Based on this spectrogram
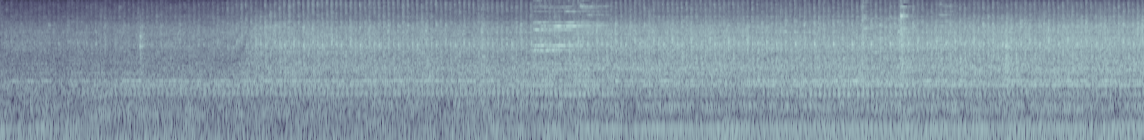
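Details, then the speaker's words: Geo Tracker after replacing cracked exhaust manifold with header, chilly morning: steady even idle with smooth low drone, no ticking or puffing at manifold; no exhaust leaks heard, though some welds may be incomplete. "I don't hear any exhaust leaks, so that's good."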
